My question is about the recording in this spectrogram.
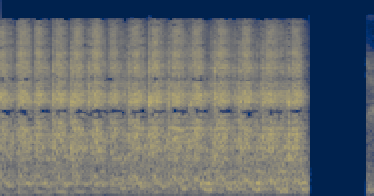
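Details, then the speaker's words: VW Combi (Beetle-type), starter remounted after solenoid replacement, engine cranking: slow, laboured chugging around three beats a second before cutting out, starter got hot; dismantled to find why. "problema es que lo hizo de una manera muy muy despacio entonces me fui a la a la parte de abajo de del motor a revisar la marcha y esta estaba caliente"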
